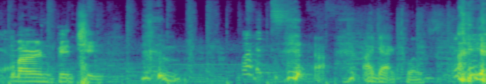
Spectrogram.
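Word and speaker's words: Murrumbidgee: Oh, and that word that you were trying to pronounce there is Marin Bitchi.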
